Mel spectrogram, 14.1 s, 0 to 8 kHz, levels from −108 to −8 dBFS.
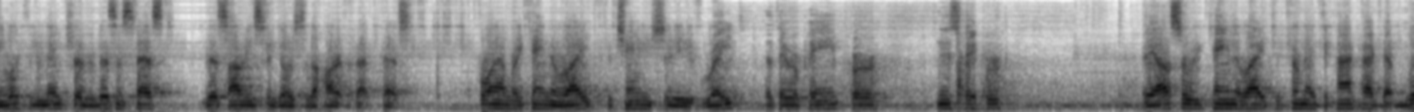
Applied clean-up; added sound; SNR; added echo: neural separator model SepFormer DNS4.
